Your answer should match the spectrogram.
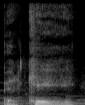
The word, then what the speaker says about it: perché: like in a word perché. Pay attention. Perché is stress in the last syllable, and the letter A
